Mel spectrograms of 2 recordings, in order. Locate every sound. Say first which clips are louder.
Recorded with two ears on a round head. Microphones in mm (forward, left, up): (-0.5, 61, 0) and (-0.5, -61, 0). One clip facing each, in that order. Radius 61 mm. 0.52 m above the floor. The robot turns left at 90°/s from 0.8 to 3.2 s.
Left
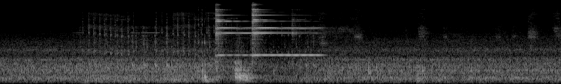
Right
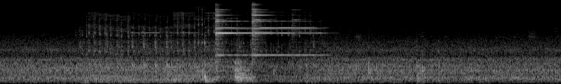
2.1 s a doorbell: left 2 dB; 10° right (ahead or behind), 1.6 m; by 3.2 s 15° left (ahead or behind), 1.6 m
